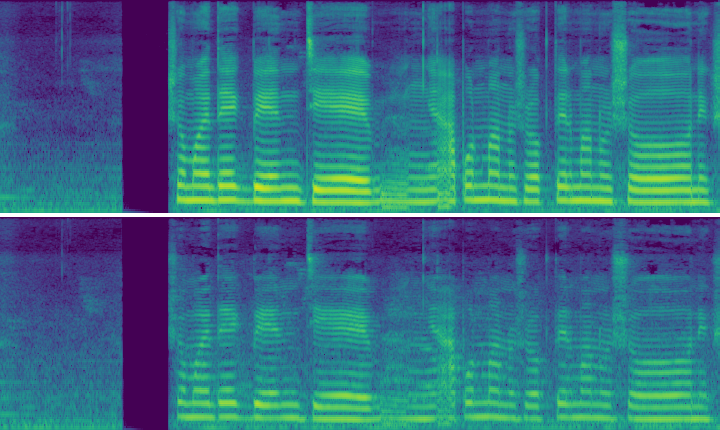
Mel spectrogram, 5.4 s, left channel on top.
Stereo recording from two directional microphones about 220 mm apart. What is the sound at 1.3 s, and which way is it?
Speech, 40° left (ahead or behind).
